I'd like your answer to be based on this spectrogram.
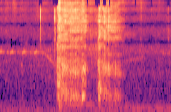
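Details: A child gives two short, harsh coughs in quick succession, with faint outdoor background noise, recorded during a visit to a strawberry farm.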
